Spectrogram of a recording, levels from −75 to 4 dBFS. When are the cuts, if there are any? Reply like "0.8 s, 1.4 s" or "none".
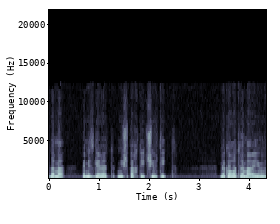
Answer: none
